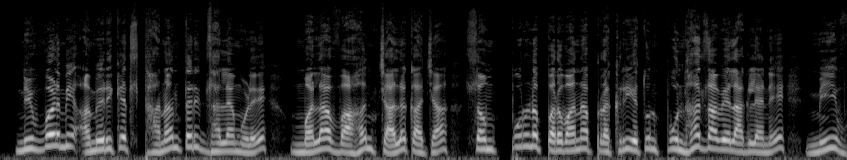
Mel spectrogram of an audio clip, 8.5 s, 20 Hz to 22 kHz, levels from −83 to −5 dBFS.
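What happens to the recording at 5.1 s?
The speech cuts out abruptly in mid-flow and the output falls silent for about 120 ms, from 5.00 to 5.12 s, before picking up again. That gap is a playback stall: the player's output went quiet because it likely ran short of data to send, or its playback thread was held up, and sound resumed only once it recovered and could feed the output again.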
